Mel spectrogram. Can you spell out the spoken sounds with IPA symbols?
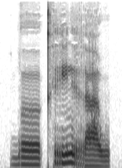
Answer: bɤː˧kʰri˥˩n ra˧w

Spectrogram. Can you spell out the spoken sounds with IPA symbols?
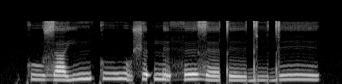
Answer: ku˨ zä˨jĩ˦ku˦ wṵ˦˨ʃɛ˦ʔnḛ˦˨ hɛ˦zɛ˨te˨ɪ̯ di˨ de˦

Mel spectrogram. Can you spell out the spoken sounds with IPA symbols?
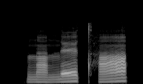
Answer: nãnɛ tʰã

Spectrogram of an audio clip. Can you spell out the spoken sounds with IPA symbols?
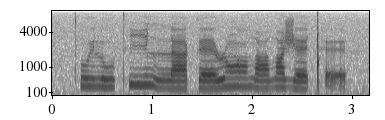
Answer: t̪ʰuy̯lut̪ʰiː lːa kɛ ɹɔ̃ːðˤiðˤa ʒɛǃʰɛ̰

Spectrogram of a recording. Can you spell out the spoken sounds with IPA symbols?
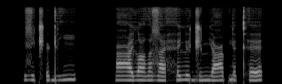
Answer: zit͡ʃʼeɖʱi | ʕalʲæðˤəzæ hɛlʲɔd͡ʒənʲe ʕəpjɛkʰɛ

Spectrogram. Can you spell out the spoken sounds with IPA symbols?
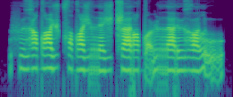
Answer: fʉɣʉdˤuʒ t͡sʏdˤaʒ rɛʒʈ͡ʂa ɾudˤṵɳ raɾʉ ɣɒlṵ

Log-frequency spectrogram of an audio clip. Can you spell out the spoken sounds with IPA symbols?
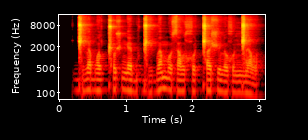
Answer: ɡ͡ǁelɐbɔl ǁoʃŋɛ buɡ͡ǁebɐ mosɛlˠχʷɛǁɐ ʃɨloχʷɛŋ͡ǁɛlˠ

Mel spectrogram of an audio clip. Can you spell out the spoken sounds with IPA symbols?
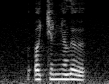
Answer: ʔʌcəɲə̃ðə

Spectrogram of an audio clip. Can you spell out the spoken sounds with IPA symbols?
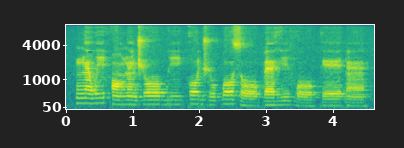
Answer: ŋɛ̃˦wi˦hɔ̃˧ ŋɛ̃˦d͡ʒoː˦biː˦ ko˦d͡ʒu˧ɓo˦ zoː˨ɓɛ˦ɣi˦voː˨ keː˧ɗɛ̃˧

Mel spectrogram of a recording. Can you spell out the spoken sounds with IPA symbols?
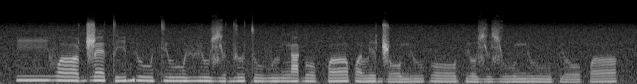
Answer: iːvʌː ɖ͡ʐɛ tibʲuːtʲuː vʲuʑɯ dɯtu vɯŋaɠo pʌːpʌ liɖ͡ʐoːmʲuːɠoː pʲoʑɯʑuː mʲuːpʲoːpʌː

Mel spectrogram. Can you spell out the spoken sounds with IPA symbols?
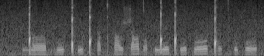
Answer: ŋ͡ǃʌːbʱuː ǃʼuǃʰɪ qʰelˠʃe dˤifŋ͡ǃeǃʼɪː ɓoːɡ͡ǃokʰu po

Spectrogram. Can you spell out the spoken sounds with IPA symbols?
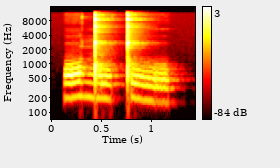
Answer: ɔŋ͡ǃo ǃo

